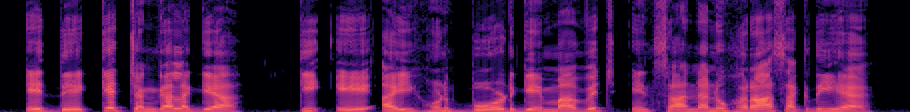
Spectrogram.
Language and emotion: Punjabi, happy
